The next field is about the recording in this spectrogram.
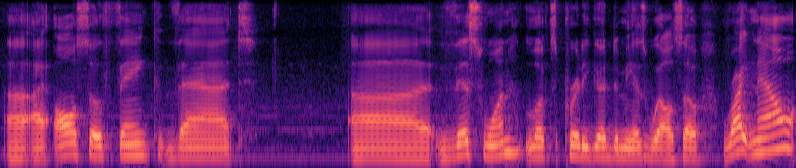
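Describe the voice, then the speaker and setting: Mellow male gaming host, slightly muffled. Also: mid-range voice. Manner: conversational, thinking aloud. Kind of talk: casual game review commentary. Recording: dull, lo-fi sound.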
